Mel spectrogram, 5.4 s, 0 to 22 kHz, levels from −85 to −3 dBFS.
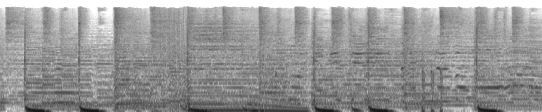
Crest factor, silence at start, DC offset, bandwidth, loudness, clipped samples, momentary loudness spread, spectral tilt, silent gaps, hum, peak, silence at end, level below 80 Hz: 12 dB; 0 s; under 0.1%; 17 kHz; -22 LUFS; under 0.1%; 5 LU; -4 dB/octave; none; none; -8 dBFS; 0 s; -22 dBFS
